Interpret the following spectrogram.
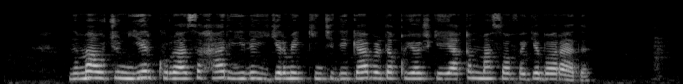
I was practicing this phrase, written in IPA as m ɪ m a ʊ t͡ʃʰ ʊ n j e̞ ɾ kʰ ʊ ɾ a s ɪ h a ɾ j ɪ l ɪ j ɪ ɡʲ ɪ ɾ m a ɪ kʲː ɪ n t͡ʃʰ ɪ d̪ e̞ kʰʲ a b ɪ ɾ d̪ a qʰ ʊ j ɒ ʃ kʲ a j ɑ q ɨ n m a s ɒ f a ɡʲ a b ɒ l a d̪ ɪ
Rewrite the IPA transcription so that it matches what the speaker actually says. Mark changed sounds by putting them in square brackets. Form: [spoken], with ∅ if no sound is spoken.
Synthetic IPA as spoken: [n] ɪ m a ʊ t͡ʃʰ ʊ n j e̞ ɾ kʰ ʊ ɾ a s ɪ h a ɾ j ɪ l ɪ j ɪ ɡʲ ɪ ɾ m a ɪ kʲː ɪ n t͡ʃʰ ɪ d̪ e̞ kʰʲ a b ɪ ɾ d̪ a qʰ ʊ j ɒ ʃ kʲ a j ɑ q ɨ n m a s ɒ f a ɡʲ a b ɒ [ɾ] a d̪ ɪ

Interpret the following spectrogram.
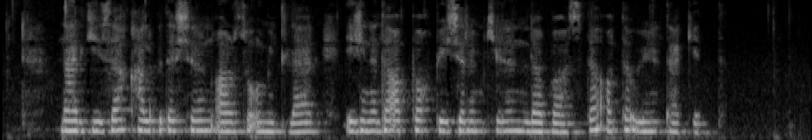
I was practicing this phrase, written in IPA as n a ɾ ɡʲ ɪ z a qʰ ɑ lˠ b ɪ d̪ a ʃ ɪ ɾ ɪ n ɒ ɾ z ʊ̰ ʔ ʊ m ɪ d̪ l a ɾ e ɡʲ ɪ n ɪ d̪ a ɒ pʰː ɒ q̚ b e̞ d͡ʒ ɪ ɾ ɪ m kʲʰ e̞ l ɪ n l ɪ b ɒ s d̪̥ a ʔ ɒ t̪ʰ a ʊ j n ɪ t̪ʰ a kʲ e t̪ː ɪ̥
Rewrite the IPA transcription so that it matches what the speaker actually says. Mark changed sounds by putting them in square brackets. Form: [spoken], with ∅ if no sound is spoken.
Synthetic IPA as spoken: n a ɾ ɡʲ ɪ z a qʰ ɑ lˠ b ɪ d̪ a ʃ ɪ ɾ ɪ n ɒ ɾ z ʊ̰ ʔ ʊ m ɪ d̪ l a ɾ e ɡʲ ɪ n ɪ d̪ a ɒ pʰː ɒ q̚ b e̞ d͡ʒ ɪ ɾ ɪ m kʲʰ e̞ l ɪ n l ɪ b ɒ s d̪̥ a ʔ ɒ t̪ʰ a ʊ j n ɪ t̪ʰ a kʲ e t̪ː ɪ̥

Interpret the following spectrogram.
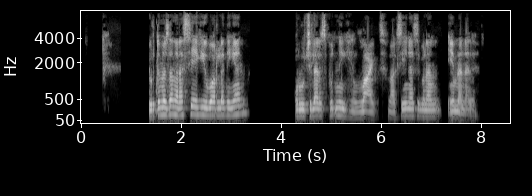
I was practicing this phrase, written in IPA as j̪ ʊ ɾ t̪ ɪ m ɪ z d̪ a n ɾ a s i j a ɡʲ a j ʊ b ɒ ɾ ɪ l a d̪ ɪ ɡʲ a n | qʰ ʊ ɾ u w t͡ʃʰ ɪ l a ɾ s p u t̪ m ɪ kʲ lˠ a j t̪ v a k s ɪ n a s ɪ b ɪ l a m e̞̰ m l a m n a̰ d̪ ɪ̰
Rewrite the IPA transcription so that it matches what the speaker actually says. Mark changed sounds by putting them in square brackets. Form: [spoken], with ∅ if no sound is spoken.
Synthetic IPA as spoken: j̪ ʊ ɾ t̪ ɪ m ɪ z d̪ a n ɾ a [sː] i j a ɡʲ a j ʊ b ɒ ɾ ɪ l a d̪ ɪ ɡʲ a n | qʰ ʊ ɾ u w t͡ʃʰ ɪ l a ɾ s p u t̪ [n] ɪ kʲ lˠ a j t̪ v a k s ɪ n a s ɪ b ɪ l a [n] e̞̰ m l a [∅] n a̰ d̪ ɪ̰

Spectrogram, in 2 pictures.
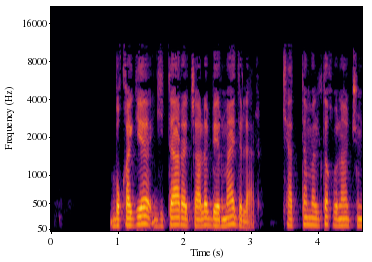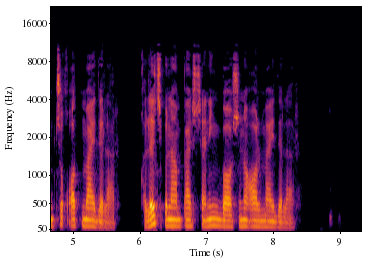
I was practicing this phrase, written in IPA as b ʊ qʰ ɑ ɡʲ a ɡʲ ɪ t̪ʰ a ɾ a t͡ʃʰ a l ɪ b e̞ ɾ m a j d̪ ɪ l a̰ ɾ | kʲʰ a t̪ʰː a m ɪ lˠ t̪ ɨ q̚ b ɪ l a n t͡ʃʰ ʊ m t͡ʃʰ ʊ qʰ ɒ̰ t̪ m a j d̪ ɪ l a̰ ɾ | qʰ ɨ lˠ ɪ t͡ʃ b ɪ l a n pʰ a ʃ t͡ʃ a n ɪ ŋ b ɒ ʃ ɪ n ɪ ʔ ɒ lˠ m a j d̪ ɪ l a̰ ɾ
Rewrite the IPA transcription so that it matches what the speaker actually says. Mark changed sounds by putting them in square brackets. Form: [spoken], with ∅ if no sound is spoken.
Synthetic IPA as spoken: b ʊ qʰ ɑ ɡʲ a ɡʲ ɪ t̪ʰ a ɾ a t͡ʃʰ a l ɪ b e̞ ɾ m a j d̪ ɪ l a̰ ɾ | kʲʰ a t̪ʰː a m ɪ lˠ t̪ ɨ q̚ b ɪ l a n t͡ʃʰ ʊ m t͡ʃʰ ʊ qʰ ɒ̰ t̪ m a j d̪ ɪ l a̰ ɾ | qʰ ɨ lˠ ɪ t͡ʃ b ɪ l a n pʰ a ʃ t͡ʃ a n ɪ ŋ b ɒ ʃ ɪ n ɪ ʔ ɒ lˠ m a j d̪ ɪ l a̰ ɾ

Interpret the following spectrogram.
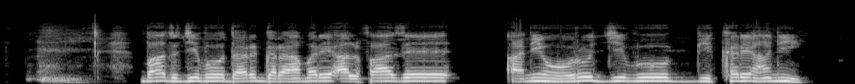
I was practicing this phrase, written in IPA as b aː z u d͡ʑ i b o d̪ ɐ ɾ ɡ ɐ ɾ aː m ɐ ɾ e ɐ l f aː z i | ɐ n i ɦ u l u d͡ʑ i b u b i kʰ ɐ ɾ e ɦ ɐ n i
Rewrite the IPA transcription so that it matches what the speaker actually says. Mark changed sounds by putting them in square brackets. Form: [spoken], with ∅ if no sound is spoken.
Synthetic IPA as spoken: b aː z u d͡ʑ i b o d̪ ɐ ɾ ɡ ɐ ɾ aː m ɐ ɾ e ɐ l f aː z [e] | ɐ n i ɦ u [ɾ] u d͡ʑ i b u b i kʰ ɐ ɾ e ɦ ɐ n i

